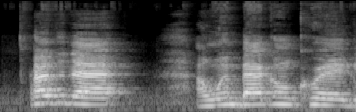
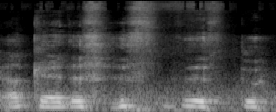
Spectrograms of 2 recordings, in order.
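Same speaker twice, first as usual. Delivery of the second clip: nervous; 4 semitones lower, 8 dB quieter than usual. Retold or imitated. Nervous at spooky spider web.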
